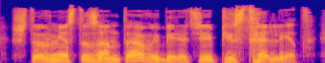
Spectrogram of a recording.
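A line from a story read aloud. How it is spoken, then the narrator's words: Smirking driver through teeth. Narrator (Russian): ухмыльнулся сквозь зубы водитель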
